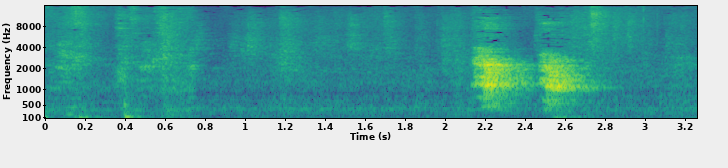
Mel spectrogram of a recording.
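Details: Dog at an animal welfare center in Ulsan, South Korea, during a weekend volunteer visit: two sharp, loud barks a third of a second apart, preceded by thumps and low human voices.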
